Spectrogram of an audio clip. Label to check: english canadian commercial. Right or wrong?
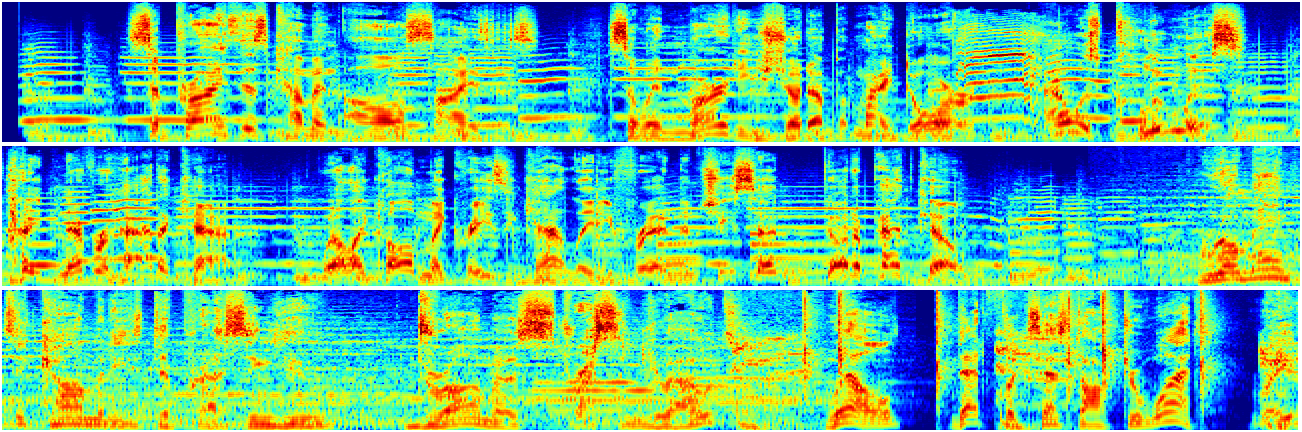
Right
